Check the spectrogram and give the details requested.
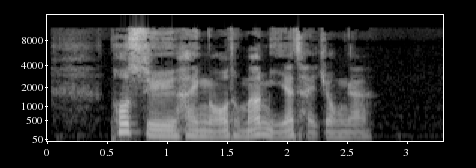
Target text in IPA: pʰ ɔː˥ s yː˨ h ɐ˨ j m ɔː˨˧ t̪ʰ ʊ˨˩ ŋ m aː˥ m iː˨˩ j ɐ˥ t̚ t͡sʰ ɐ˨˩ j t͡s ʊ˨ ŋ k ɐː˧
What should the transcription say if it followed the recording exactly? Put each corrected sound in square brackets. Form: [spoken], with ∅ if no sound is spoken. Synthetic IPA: pʰ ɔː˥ s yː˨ h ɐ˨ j [ŋ] ɔː˨˧ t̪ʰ ʊ˨˩ ŋ m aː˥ m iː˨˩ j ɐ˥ t̚ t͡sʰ ɐ˨˩ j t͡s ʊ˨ ŋ k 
